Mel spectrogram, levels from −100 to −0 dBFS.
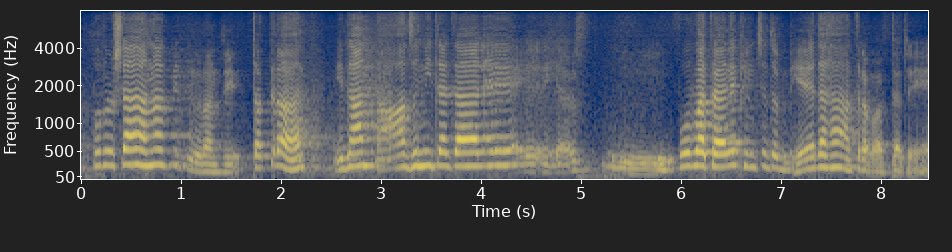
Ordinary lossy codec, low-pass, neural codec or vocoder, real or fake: none; none; codec, 16 kHz, 0.5 kbps, X-Codec, HuBERT features, trained on balanced general audio; fake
